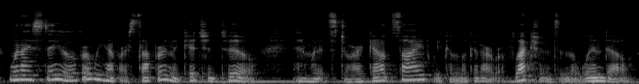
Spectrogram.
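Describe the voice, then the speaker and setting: A woman's voice: deep voice, animated, fairly quick, creaky, a little mellow, slight background noise. A woman reading a children's picture book aloud like a schoolteacher, expressively and with exaggerated emphasis.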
